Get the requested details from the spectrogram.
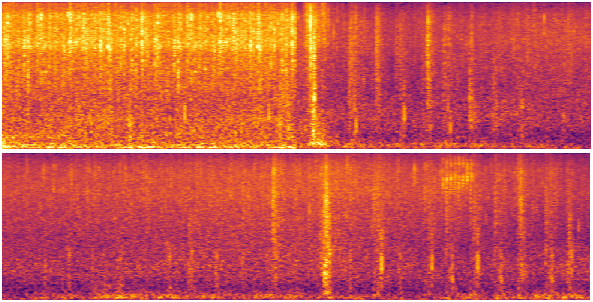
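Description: Footsteps crunch over snow and rock.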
